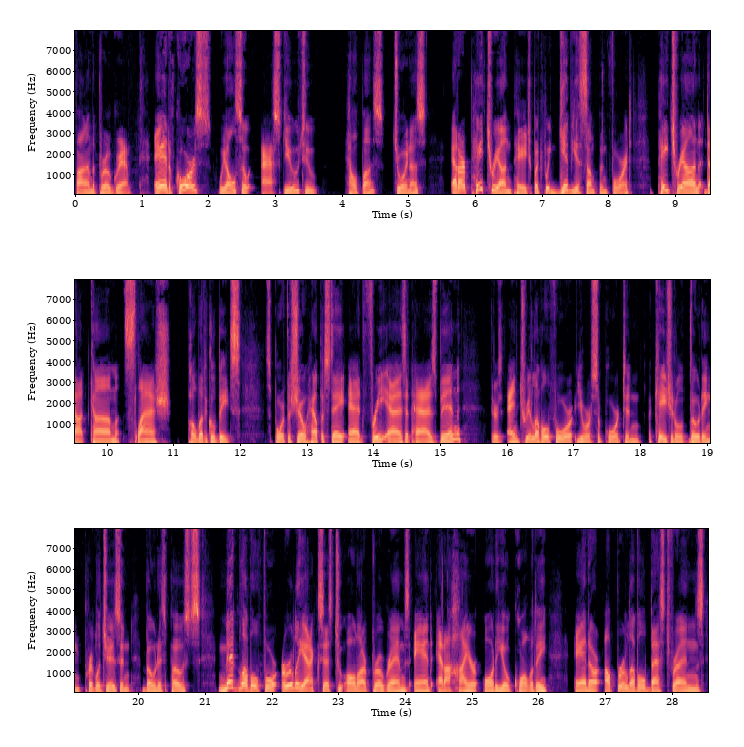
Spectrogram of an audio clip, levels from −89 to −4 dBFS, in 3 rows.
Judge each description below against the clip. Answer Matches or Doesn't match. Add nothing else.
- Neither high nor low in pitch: Doesn't match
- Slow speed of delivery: Doesn't match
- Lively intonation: Matches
